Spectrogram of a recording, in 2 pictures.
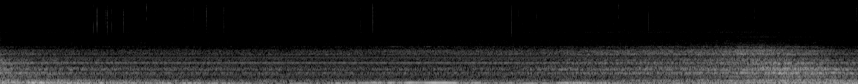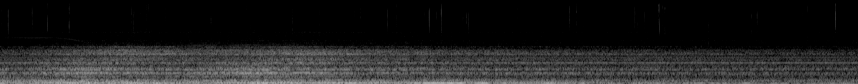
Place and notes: study of abandoned railway bridge over the highway. contact microphones on the rails and electromagnetic antenna Priezor for the electro field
